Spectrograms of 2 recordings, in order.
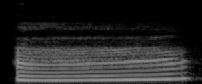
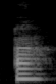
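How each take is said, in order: First: The pitch rises from mid to high. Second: The pitch is short, light and unstressed. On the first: "Deuxième ton, c'est un ton montant" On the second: "c'est un ton neutre"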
